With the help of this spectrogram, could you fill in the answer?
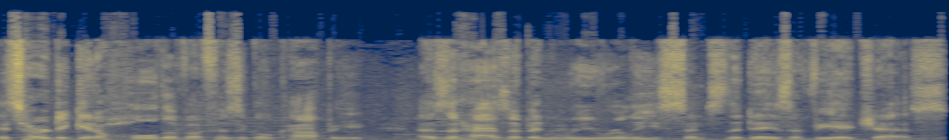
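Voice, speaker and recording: Music plays in the background as a man talks. His pace is fairly quick and his intonation lively. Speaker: movie reviewer. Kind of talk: video essay narration.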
